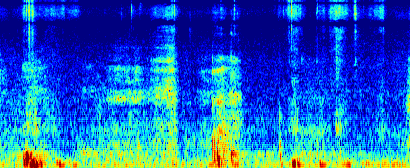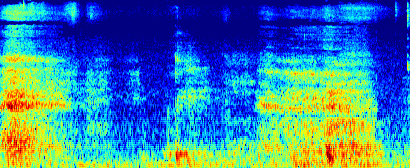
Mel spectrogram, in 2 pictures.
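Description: Faint breathing of a woman straining to hold a forearm plank, with two longer, hissing exhalations, one about four seconds in and one near the end.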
